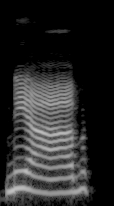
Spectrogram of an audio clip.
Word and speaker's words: Niamh: Her name is Niamh, which I know I'm pronouncing that kind of wrong. It's spelled N-I-A-M-H, and it's often these days spelled Neve. But it's kind of pronounced a little different than Neve.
